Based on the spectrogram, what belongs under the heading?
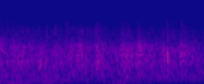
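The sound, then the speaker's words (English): The Koinonia audience claps steadily for people coming to the front to line up before Jesus Christ, a dense, sustained wash of many hands with no clear individual beats, fairly loud and without speech over it. “Clap for them, Koinonia.”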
